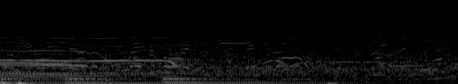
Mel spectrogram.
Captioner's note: people cheering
